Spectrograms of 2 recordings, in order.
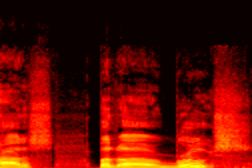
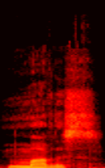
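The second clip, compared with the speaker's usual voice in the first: soft murmur; 5 semitones lower, 10 dB quieter than usual. Real, not acted.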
